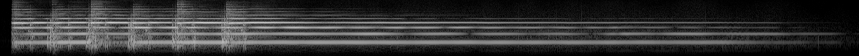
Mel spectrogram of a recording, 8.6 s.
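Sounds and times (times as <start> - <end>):
boxing fight bell: 0.0 - 8.5.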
